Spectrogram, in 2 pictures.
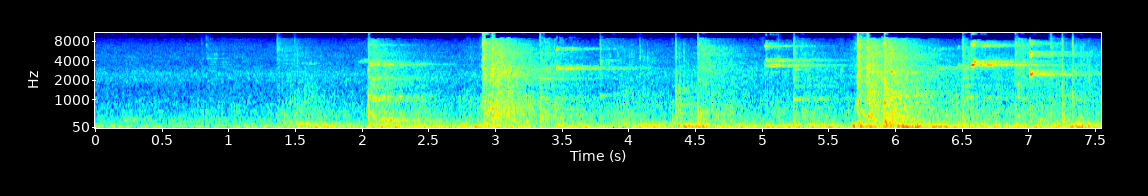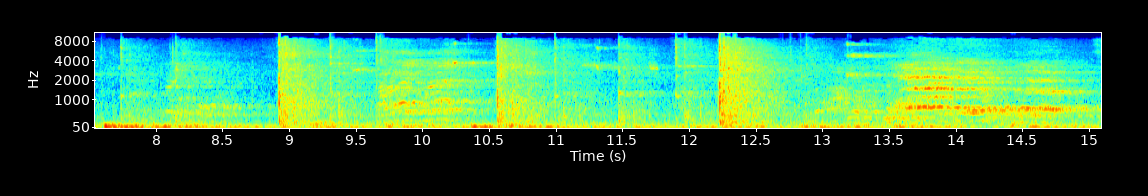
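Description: Badminton rackets hitting shuttlecocks in a run of sharp smacks, several louder ones ringing on in a large gym hall, mixed with short sneaker squeaks on the wooden court floor.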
